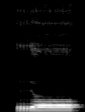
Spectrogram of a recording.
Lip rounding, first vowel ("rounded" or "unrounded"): rounded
